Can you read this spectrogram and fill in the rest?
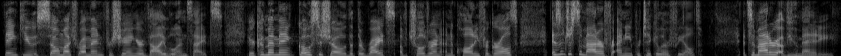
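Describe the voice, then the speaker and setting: A woman's voice: fairly high pitch, fast talker, dry recording, clean studio sound. A woman emceeing an event, reading polished scripted introductions of speakers.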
